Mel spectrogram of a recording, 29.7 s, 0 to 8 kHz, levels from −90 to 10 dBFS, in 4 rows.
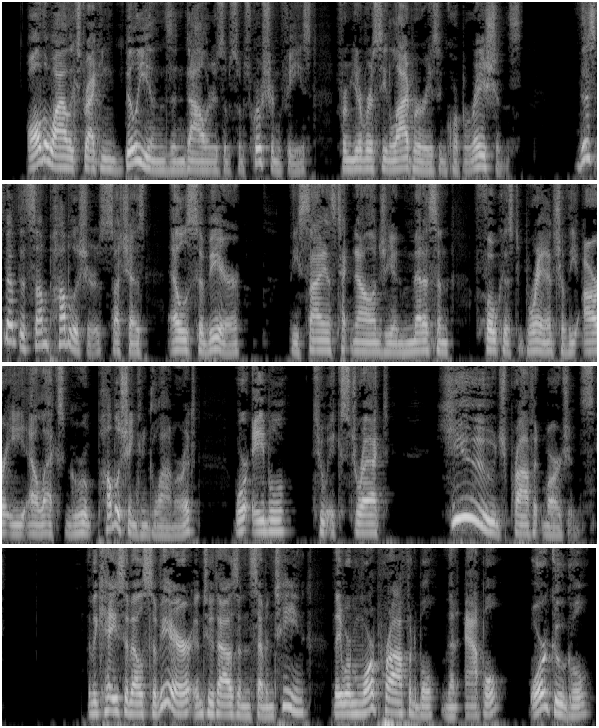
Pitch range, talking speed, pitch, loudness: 110-140 Hz, 115 wpm, 120 Hz, -19 LUFS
